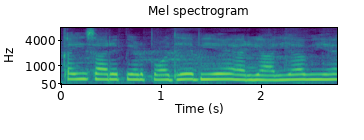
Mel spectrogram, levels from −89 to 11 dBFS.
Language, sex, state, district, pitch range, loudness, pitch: Hindi, female, Jharkhand, Palamu, 260-275 Hz, -12 LUFS, 270 Hz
